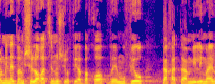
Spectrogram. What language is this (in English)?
Hebrew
